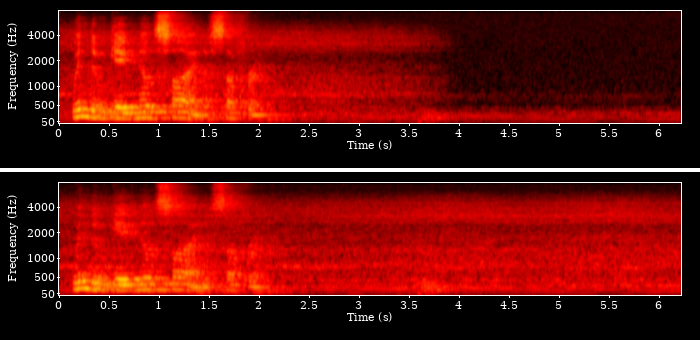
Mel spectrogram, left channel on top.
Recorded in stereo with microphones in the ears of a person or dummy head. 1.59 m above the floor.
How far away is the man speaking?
About 1.5 m.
